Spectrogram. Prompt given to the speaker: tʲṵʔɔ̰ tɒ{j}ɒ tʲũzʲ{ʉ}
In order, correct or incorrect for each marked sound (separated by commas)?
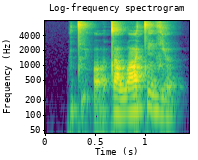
incorrect, incorrect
